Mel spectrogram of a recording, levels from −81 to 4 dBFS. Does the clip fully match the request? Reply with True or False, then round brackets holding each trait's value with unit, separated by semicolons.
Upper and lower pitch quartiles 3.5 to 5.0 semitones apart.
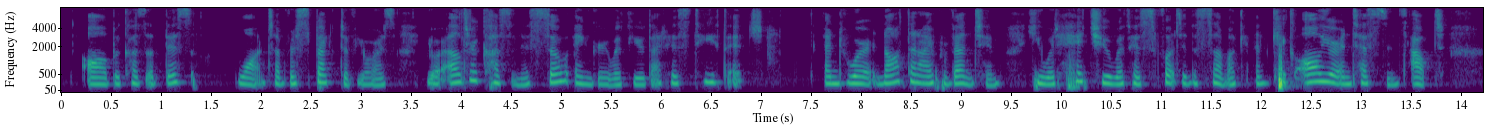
False (2.8 semitones)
